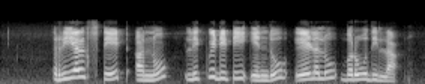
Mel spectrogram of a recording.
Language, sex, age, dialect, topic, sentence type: Kannada, female, 31-35, Mysore Kannada, banking, statement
